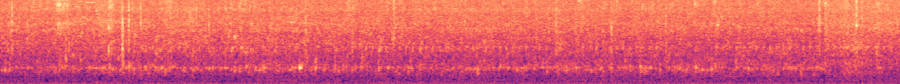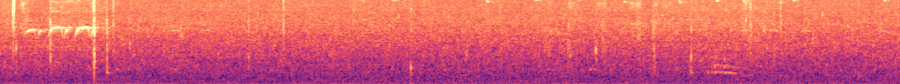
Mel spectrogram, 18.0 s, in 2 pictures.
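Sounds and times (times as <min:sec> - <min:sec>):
faint outdoor hush: 0:00.0 - 0:18.0
bird calling: 0:09.2 - 0:10.1.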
